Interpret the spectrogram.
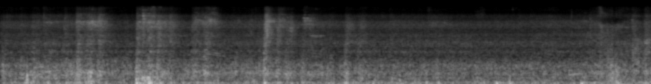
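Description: Indian Railways passenger train running along the track: a steady rumble and clatter of wheels on rail, with a few sharp knocks, the clearest about one and a half and two and a half seconds in.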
